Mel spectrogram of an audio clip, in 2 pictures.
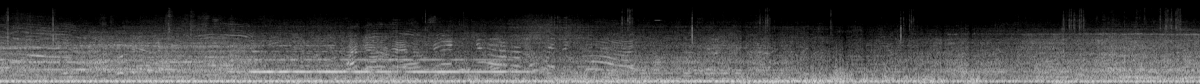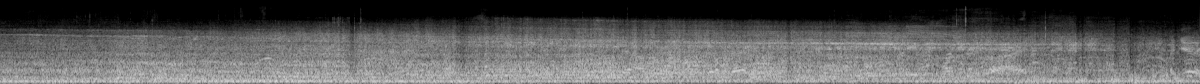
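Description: Boeing KC-135 Stratotanker flying a low, slow pass overhead: its four jet engines build up from about halfway through into a loud rushing noise with a high whine that slowly falls in pitch as it passes. Crowd voices and a steady low hum sit under the first half.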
